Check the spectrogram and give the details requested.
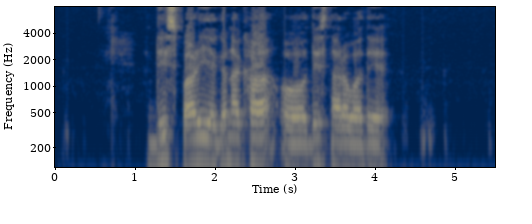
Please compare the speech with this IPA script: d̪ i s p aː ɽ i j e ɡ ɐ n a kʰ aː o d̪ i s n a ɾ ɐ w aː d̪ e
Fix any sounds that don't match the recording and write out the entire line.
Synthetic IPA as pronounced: d̪ i s p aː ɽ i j e ɡ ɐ n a kʰ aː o d̪ i s n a ɾ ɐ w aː d̪ e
